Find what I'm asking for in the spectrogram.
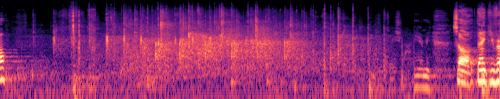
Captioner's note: applause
